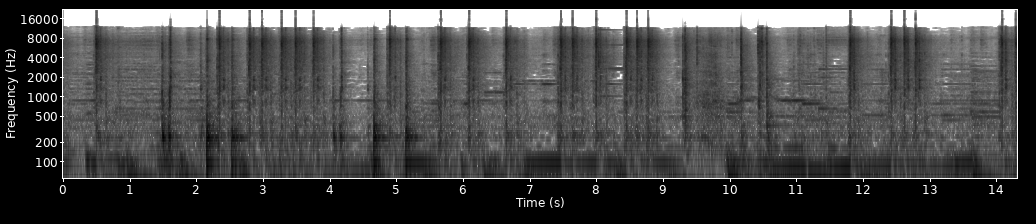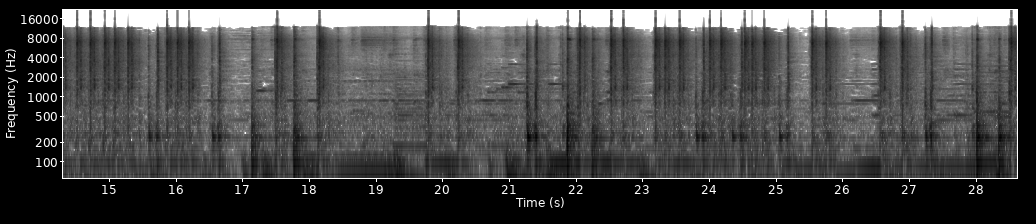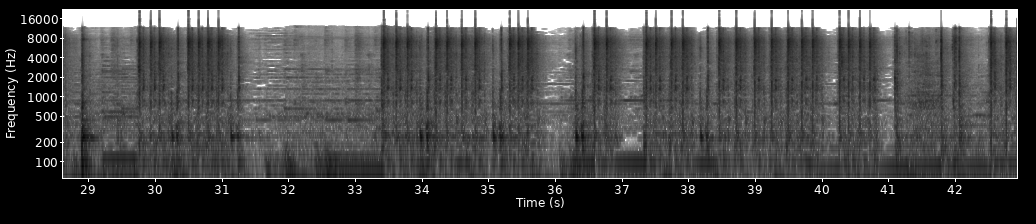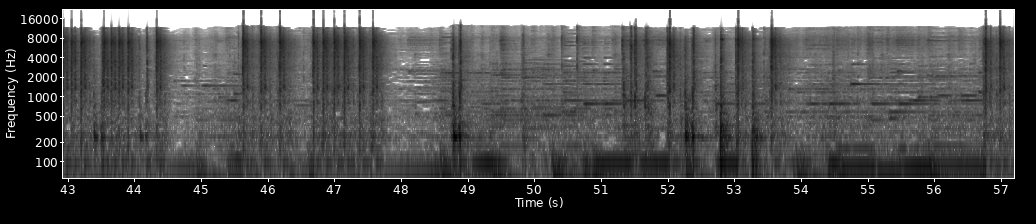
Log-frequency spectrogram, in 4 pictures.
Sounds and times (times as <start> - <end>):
Typewriter: 0.0 - 13.1, 14.0 - 18.6, 19.7 - 20.6, 21.2 - 31.4, 33.3 - 44.6, 45.5 - 47.8, 48.7 - 49.1, 50.6 - 54.0, 56.7 - 57.2
Music: 0.0 - 57.2.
